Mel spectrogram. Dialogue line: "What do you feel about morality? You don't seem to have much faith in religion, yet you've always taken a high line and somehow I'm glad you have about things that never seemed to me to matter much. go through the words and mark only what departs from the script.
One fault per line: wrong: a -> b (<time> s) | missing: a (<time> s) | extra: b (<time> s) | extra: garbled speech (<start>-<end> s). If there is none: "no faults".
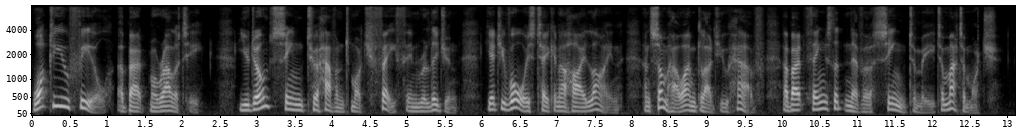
wrong: have -> haven't (3.8 s)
